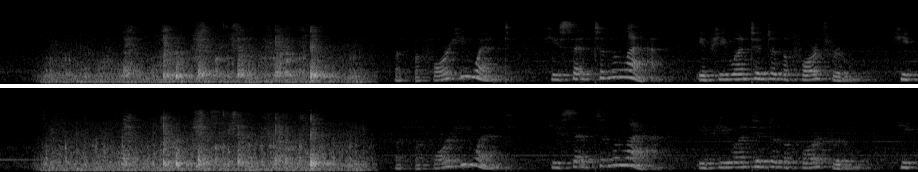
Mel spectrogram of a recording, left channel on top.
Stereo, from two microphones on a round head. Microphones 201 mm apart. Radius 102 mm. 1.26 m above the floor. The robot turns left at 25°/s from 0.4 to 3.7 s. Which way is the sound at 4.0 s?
65° left (ahead or behind).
